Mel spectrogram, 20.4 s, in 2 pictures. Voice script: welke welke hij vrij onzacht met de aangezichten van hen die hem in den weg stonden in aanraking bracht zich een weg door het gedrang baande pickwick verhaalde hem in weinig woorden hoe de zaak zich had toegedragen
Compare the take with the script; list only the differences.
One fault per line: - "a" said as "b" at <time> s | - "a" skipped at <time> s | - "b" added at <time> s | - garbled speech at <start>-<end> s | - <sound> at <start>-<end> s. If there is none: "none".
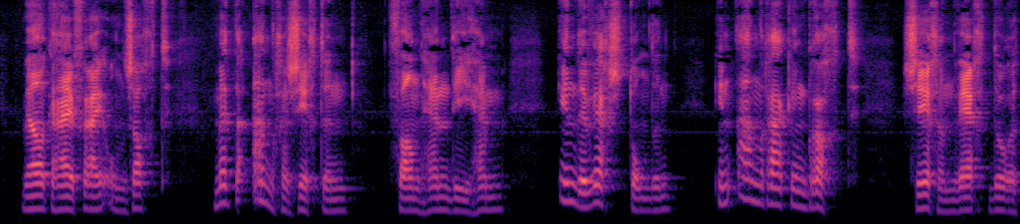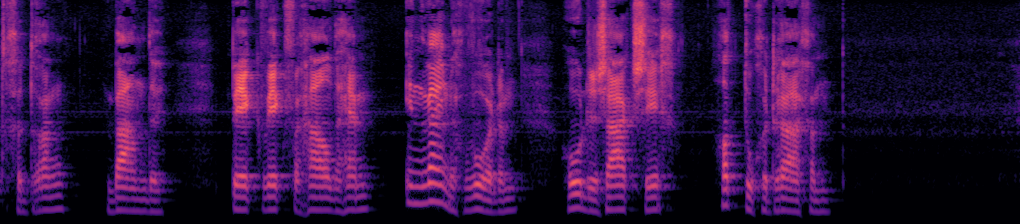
- "welke" skipped at 0.6 s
